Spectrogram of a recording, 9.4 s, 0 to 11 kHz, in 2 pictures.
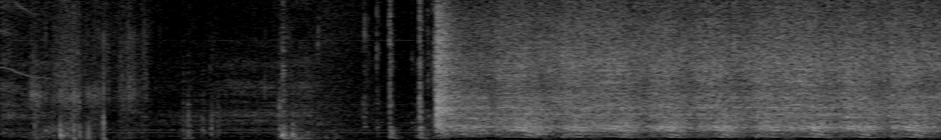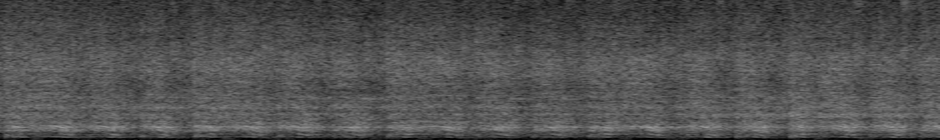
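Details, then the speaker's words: BMW E91 LCI diesel with used replacement engine (new timing chains) after oil-starved original blew; codes cleared, fuel system bled twice; starter spins steadily at slow even beat after a pause but it never catches; extended cranking, no start. "let the starter cool off I don't think I forgot to connect anything"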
